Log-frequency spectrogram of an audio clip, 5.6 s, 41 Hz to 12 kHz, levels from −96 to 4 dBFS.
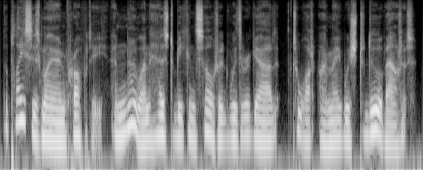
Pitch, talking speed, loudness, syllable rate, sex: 120 Hz, 255 wpm, -15 LUFS, 6.3 syllables/s, male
